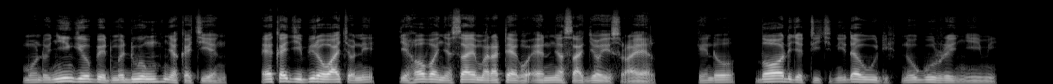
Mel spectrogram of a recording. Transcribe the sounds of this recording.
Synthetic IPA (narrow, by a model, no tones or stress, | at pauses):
mɔndɔɲiŋɡiobedmadwoŋɲakat͡ʃjeŋ | ɛkad͡ʒibiɾowat͡ʃɔnɪ̰ | d͡ʒɛɦɔvaɲasajemaɾatɛɡɔʔɛnɲasad͡ʒɔɪsɾa̰ɛl | kendo | d̪ɔdd͡ʒatit͡ʃnidaudinoɡuɾɾeɲimḭ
